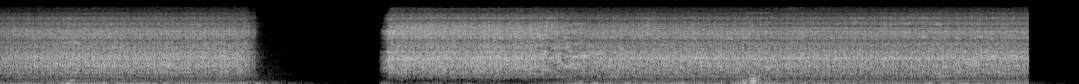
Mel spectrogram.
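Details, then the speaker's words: Modified Weaver-Dunn procedure for chronic acromioclavicular joint dislocation: 2 mm drill bit exiting the lateral side of the clavicle, steady high-pitched whirring in two runs with a short pause: surgical power drill on bone. "So I'm going to take a 2mm drill bit. It comes at a bit of an awkward angle, and then try to exit on the lateral side."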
